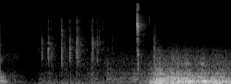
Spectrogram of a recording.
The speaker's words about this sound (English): Oh, it sounds like a thunderstorm. It does. That's on my end.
